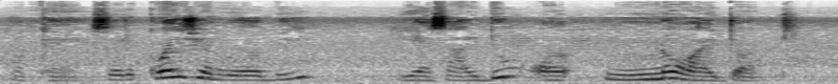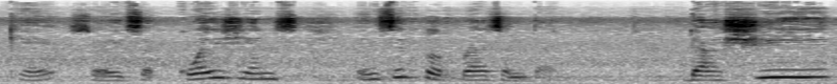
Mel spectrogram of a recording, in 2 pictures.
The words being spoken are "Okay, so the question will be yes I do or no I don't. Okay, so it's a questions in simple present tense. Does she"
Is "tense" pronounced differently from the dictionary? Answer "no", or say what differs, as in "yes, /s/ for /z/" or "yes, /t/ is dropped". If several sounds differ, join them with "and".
yes, /s/ is dropped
